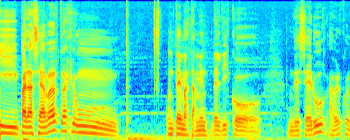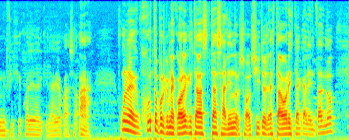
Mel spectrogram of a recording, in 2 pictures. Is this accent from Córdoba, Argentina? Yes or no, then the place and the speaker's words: yes; Córdoba, Argentina; y lo critico yo siendo cordobés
